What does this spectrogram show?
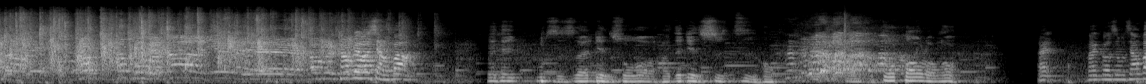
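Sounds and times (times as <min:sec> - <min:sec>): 
applause: 0:00.0 - 0:04.6
speech: 0:03.8 - 0:04.3, 0:04.9 - 0:09.7, 0:10.4 - 0:11.4
laughter: 0:07.8 - 0:09.6.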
